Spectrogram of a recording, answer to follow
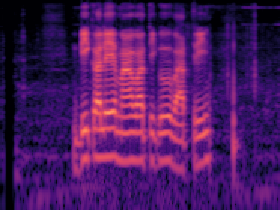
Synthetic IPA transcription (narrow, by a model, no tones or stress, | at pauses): bikʌlemaaβʌt̪ikobʱat̪ri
